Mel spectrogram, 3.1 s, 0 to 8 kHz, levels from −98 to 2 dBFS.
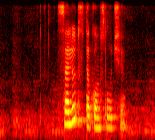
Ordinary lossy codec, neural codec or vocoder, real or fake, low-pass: Opus, 24 kbps; none; real; 7.2 kHz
